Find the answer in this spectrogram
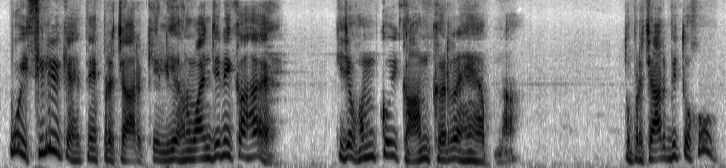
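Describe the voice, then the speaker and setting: A man giving a calm devotional talk as a spiritual teacher, slowing down to stress his points. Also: sits high, muffled recording.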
